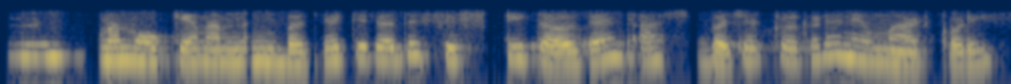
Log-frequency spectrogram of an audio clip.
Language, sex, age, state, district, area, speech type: Kannada, female, 18-30, Karnataka, Hassan, rural, conversation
